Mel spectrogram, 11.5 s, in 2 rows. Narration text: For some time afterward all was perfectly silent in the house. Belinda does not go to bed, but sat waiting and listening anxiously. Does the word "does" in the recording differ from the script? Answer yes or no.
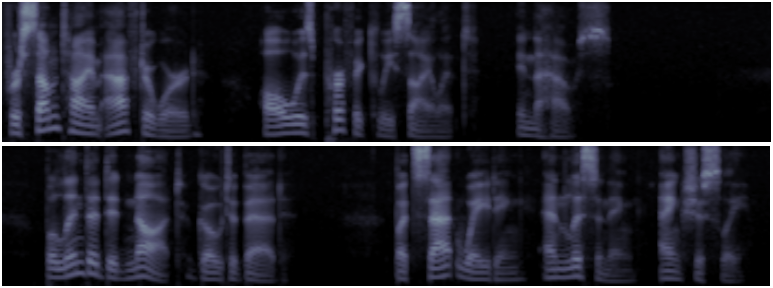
yes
